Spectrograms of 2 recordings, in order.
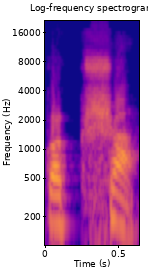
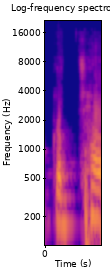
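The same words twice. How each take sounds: First: The middle consonant is said with an sh sound. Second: The middle consonant is said without an sh sound. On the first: The speaker calls it right. "तो श पढ़ते हैं" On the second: The speaker calls it wrong. "इसको कक्षा नहीं पढ़ते हैं"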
